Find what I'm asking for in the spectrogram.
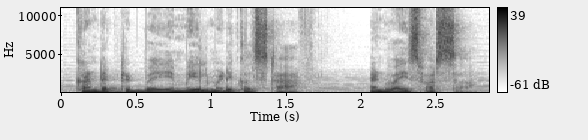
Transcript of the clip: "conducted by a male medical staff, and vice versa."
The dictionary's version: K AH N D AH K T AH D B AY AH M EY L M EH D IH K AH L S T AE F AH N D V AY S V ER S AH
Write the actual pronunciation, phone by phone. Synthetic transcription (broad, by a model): K AH N D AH K T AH D B AY AH M EY L M EH D IH K AH L S T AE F AH N D V AY S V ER S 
